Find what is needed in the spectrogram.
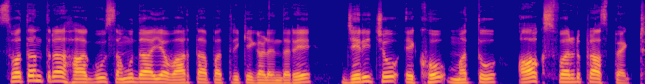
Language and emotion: Kannada, neutral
